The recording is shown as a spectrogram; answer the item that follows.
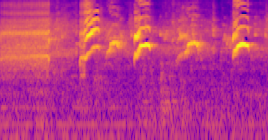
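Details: Hand-tame white-faced pearl cockatiel chick: loud, raspy squawks with a rising start, given about five times in four seconds after a short stretch of hissing.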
